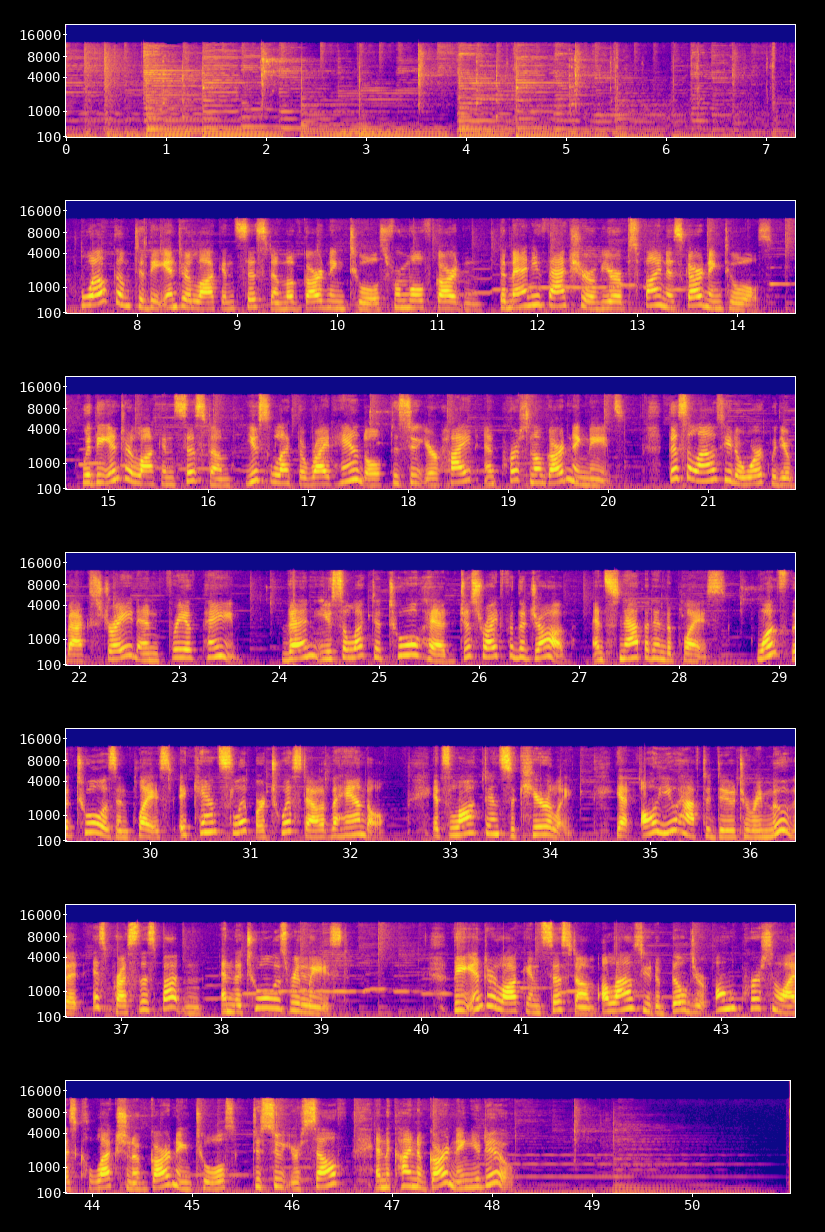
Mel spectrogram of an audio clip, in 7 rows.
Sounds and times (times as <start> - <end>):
Music: 0.0 - 50.9
Speech: 7.5 - 39.2, 40.3 - 48.2.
